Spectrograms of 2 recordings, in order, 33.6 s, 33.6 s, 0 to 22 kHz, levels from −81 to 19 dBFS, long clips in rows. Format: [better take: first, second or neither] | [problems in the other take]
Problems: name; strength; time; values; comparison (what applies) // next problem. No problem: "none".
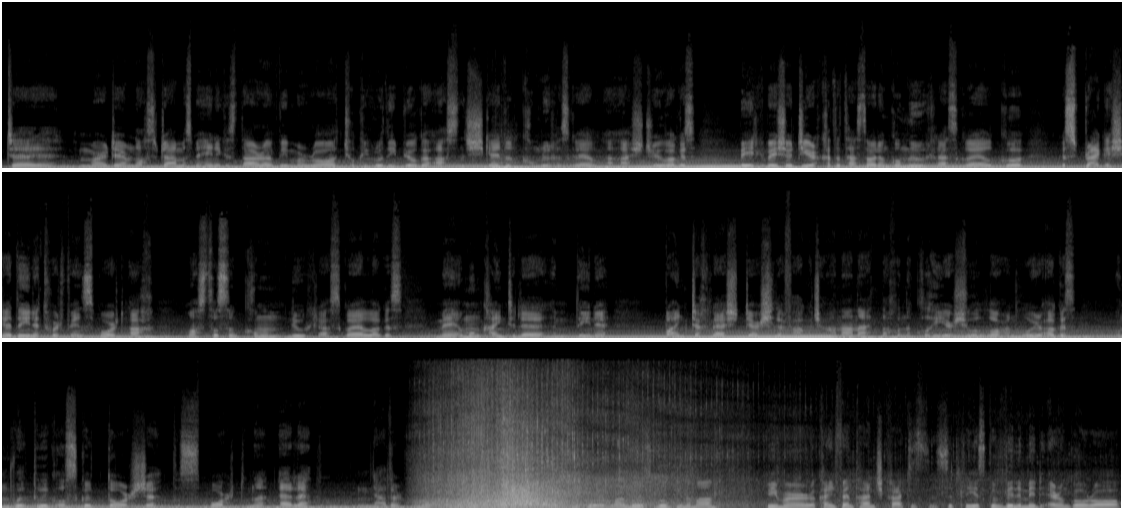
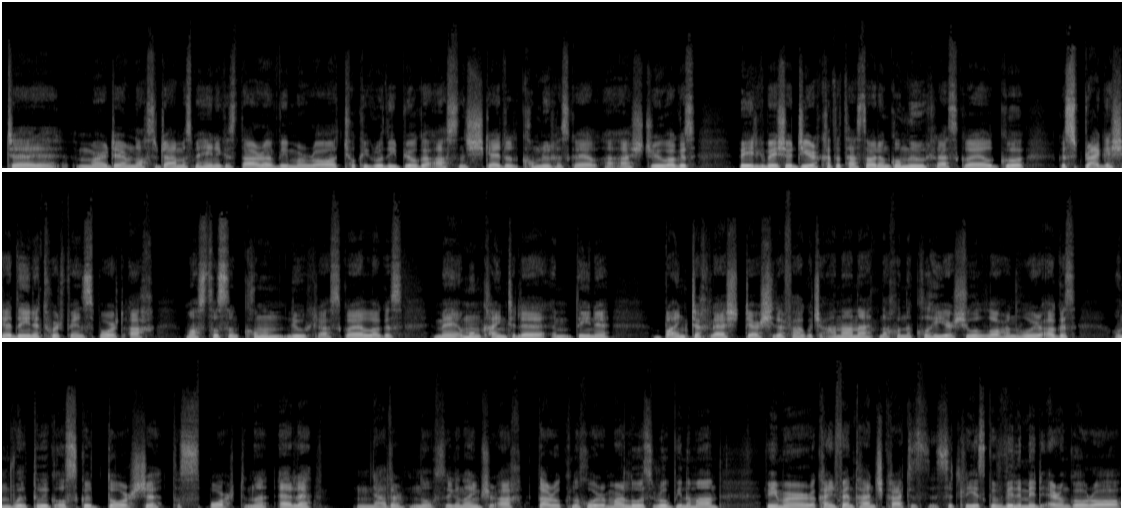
second | traffic noise; very loud; throughout; 2 dB above the speech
